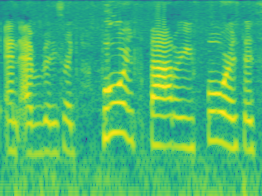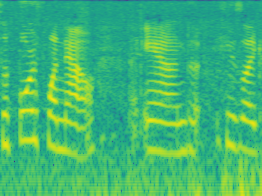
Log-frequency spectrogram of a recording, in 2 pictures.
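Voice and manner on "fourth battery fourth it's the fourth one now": loud, exasperated correcting, stressing fourth; retold passenger grumbling, hammed up and louder; exasperated correction. Annoyed passengers correct the pilot about the battery, exasperated and loud.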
